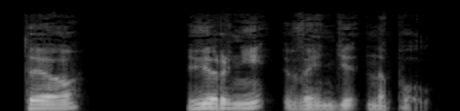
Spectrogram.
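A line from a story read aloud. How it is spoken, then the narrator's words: Stern voice, duke. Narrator (Russian): строго проговорил герцог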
